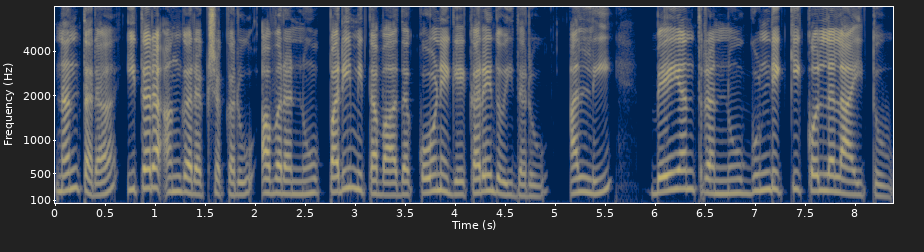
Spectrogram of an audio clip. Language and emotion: Kannada, neutral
